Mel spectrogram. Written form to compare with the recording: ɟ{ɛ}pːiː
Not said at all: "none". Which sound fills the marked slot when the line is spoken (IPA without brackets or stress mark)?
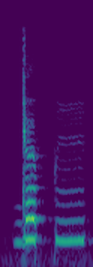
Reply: ɛ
